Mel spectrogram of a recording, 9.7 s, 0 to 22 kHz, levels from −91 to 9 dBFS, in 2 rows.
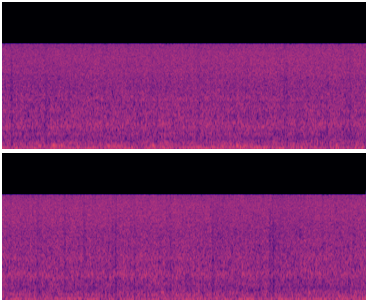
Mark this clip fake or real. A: real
